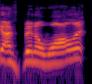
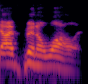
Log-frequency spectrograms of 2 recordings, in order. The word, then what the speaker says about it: ibn al-Walid: It's weird how it's spelled. It's Khalid, and then it's IBNAL-WALID. Yeah, I've been a wallet. I've been a wallet. I think I'm saying that right.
